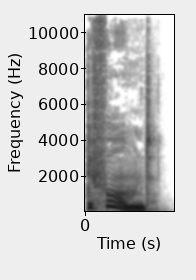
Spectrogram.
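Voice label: "deformed", British English, dictionary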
